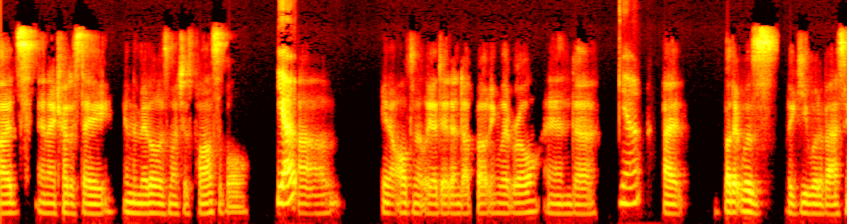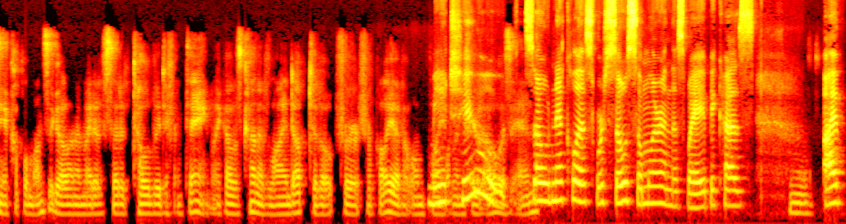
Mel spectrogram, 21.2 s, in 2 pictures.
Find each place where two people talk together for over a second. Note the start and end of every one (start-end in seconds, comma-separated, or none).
15.9-17.3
